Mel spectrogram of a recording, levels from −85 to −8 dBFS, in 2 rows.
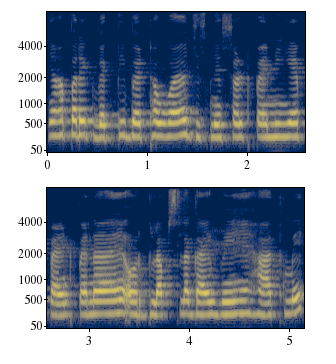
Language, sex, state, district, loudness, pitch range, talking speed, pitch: Hindi, female, Bihar, East Champaran, -25 LUFS, 225-255 Hz, 245 wpm, 240 Hz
